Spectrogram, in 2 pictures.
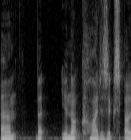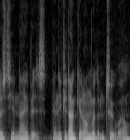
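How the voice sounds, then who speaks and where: Speaking with an Australian accent, a man talks at medium pitch and a moderate pace with ordinary pitch variation. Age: 70s. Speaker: architect. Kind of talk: radio interview. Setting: studio. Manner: halting.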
